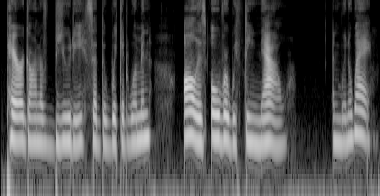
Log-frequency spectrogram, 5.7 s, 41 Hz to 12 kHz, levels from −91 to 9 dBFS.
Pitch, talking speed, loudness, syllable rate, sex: 200 Hz, 170 wpm, -19 LUFS, 5.4 syllables/s, female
